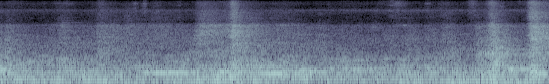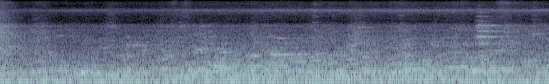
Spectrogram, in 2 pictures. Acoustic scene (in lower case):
crowded indoor space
